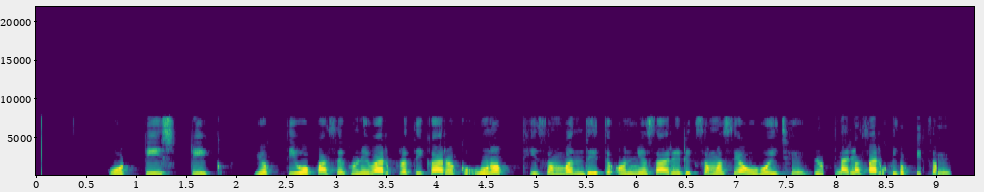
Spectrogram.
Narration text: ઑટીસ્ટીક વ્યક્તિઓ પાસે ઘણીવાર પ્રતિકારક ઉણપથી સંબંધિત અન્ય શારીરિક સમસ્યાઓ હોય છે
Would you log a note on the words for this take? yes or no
yes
